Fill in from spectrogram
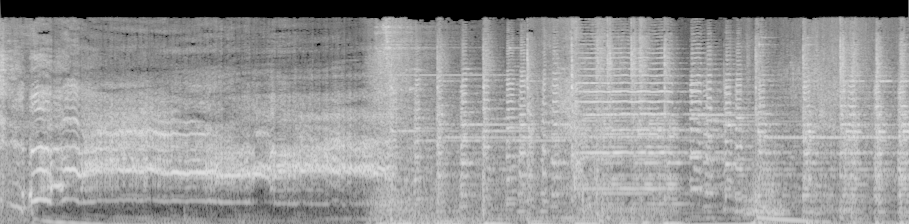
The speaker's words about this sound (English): I've broken every single bone in my hand. I'm going to scream now because I can't hold it in, so here we go.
